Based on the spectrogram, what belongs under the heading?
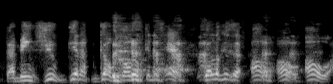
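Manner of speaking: high, rushed self-urging, breaking into a laugh; excited nervous push to get moving; frantic urging. Retold or imitated. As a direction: hurry yourself up in a panic. Retold set panic, urging himself.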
